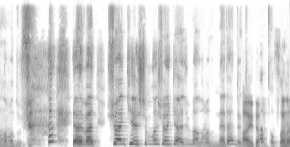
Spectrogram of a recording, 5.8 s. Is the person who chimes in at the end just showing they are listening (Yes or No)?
No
